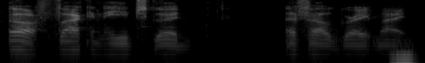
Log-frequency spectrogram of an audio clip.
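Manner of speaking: put-on broad Australian accent; laid-back Australian mate; Pilfer. Pilfer praises the massage, Australian accent. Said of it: "it's hard to do fucking accents back to back".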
